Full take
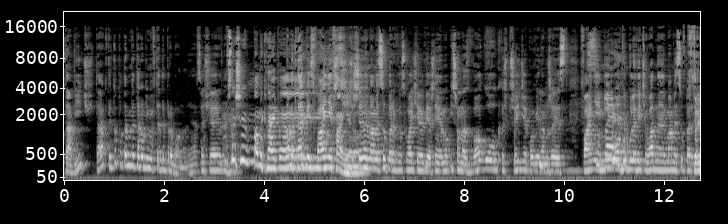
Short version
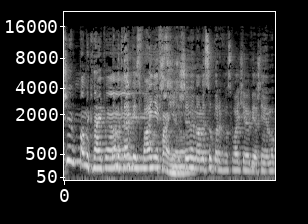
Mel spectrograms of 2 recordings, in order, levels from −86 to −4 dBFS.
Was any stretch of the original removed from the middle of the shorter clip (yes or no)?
no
